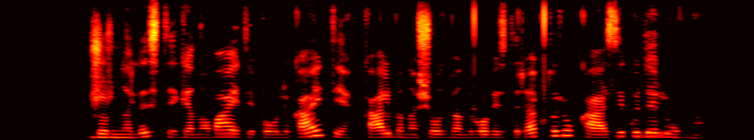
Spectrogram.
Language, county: Lithuanian, Tauragė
